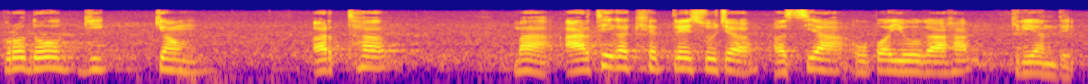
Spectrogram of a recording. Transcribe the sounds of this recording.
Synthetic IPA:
pɾod̪oːɡi | kjɐm | ɐɾt̪ʰɐ | bʱaaːɾt̪ʰikɐkʰet̪ɾesut͡ʃɐɐsjaupɐjoːɡaːɦɐkɾijɐnd̪ḛ

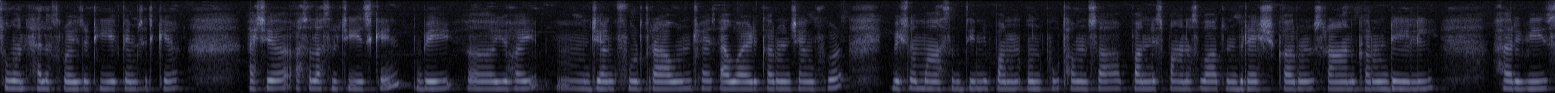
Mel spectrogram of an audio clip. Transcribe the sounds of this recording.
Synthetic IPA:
suːɐnhɛlɐsɾoznɐʈʰiːek̚t̪emsit̪ʲkã | ɐt͡ʃʰiɐsɨlɐsɨlt͡ʃiːzkʰenʲbejoɦɐjd͡ʒaŋkpʰuːɖt̪ɾaːwunt͡ʃʰɐːsɐʋaːjɖkɐɾund͡ʒaŋkpʰuɖbet͡ʃʰnomaːsɨkd̪inipɐnunpʰukt̪ʰɐwunsaːpɐnːispaːnɐsʋaːt̪ʰunbɾeʃkɐɾunsɾaːnkɐɾunɖeːli | hɐɾʋiːz

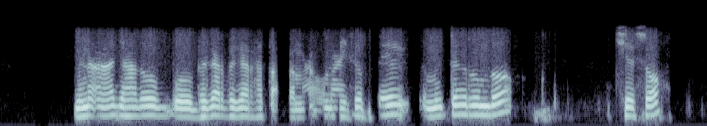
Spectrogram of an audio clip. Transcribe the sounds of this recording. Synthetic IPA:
mɛnaʔad͡ʒaɦãd̪ɔbʱɛɡaɾbʱɛɡaɾɦat̪a̰ʔkanaɔ̰naɦisɔb̚t̪ɛmit̪̚ʈəŋɾumd̪ɔ | t͡ʃʰɛsɔ

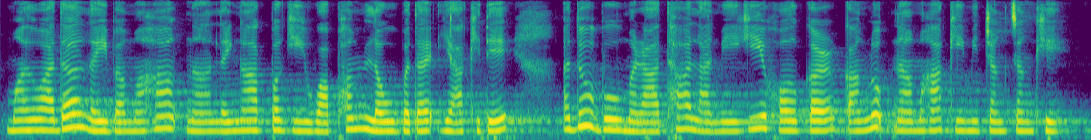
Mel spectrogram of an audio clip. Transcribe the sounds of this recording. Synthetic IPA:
mɐlwadɐlɐjbɐmɐɦak̚nɐlɐjŋak̚pɐɡiwapʰɐmlɐwbɐdɐjakʰide | ɐdubumɐɾatʰalanmiɡiholkɐɾkaŋluk̚nɐmɐɦakːimit͡ʃɐŋt͡ʃɐŋkʰi

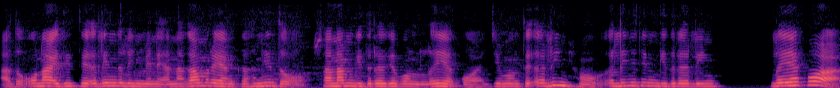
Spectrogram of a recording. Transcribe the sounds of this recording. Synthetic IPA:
a̰d̪ɔ̰ʔɔnaʔid̪it̪ɛəliɲd̪ɔliɲmɛnɛanaɡamɾɛjaŋkəɦnid̪ɔsanamɡid̪ɾəɡɛbɔnləjakɔwad͡ʒimɔnt̪ɛʔəliɲɦɔ̃ə̰liɲɾinɡid̪ɾəliɲ | ləjakɔwa

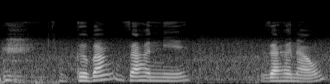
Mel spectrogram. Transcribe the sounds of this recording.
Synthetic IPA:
ɡɯbaŋzaɦɯnːi | zaɦɯnaw

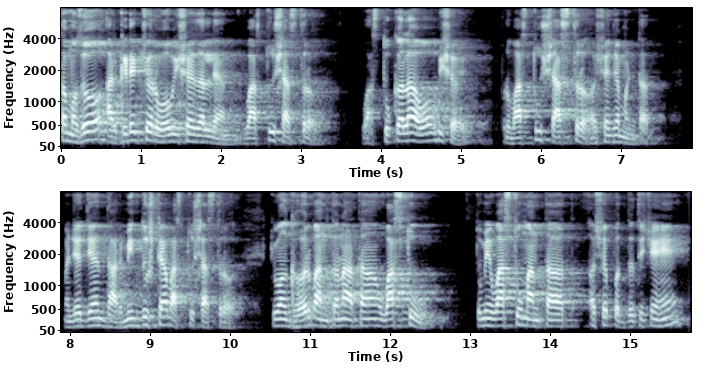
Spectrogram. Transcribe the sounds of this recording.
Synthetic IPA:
at̪ãm̤əd͡zɔaɾkiʈek̚t͡ɕəɾʋəʋiɕəjd͡zalːja̰nʋast̪uɕast̪ɾə̰ | ʋa̰st̪ukəlaʋəʋiɕə̰jpəɳʋast̪uɕast̪ɾə̰ə̰ɕɛ̃d͡zɛ̃m̤əɳt̪a̰t̪̚ | m̤əɳd͡zed͡ʑɛ̃d̪ʱaɾmikd̪ɾuʂʈjaʋast̪uɕast̪ɾə̰ | kĩw̃ʋaɡʱəɾbãnd̪t̪ənaːt̪ãʋast̪u | t̪ːum̤iʋast̪uːmãnt̪at̪əɕepəd̪ʱːət̪it͡ɕẽɦẽ

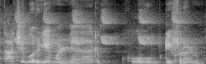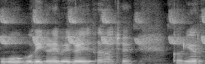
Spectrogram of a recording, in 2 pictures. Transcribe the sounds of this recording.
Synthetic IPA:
t̪at͡ɕebuɾɡem̤əɽljaɾ | kʰuːbbɖifɾəɳʈkʰṵːbʋeɡɭeʋeɡɭek̪əɾajt͡ɕe | kəɾijəɾ

